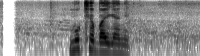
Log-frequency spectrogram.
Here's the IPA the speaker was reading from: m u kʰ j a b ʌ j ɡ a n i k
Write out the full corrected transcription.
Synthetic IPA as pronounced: m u kʰ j ʌ b ʌ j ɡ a n i k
